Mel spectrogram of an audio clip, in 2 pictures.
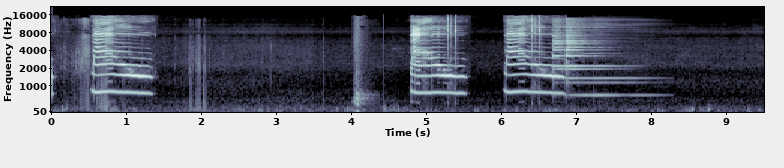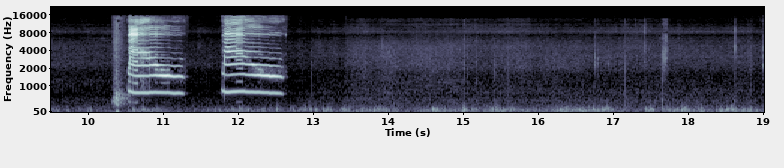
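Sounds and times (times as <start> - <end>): cat meowing loudly: 0.0 - 1.4, 4.8 - 8.2, 10.5 - 12.6.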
